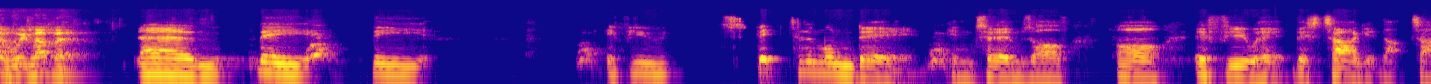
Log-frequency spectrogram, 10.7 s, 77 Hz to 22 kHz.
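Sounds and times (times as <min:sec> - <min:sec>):
speech: 0:00.0 - 0:03.3, 0:04.5 - 0:10.7
dog barking: 0:02.3 - 0:02.6, 0:04.4 - 0:04.6, 0:07.0 - 0:07.2.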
